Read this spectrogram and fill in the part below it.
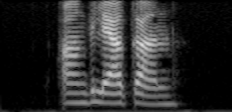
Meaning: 1. English 2. British
- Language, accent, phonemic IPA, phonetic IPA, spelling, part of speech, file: Armenian, Eastern Armenian, /ɑnɡljɑˈkɑn/, [ɑŋɡljɑkɑ́n], անգլիական, adjective, Hy-անգլիական.ogg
